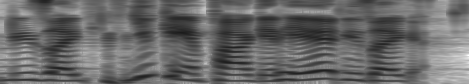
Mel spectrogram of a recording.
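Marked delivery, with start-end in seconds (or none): 0.6-1.6 put-on Boston accent, louder. Quoting an actor from a car commercial: boston accent. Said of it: "used the Boston accent".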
